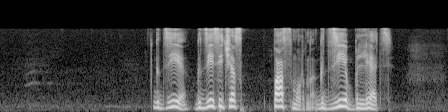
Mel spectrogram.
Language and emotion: Russian, angry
